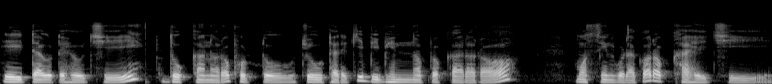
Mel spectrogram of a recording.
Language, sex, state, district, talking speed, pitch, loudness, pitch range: Odia, male, Odisha, Nuapada, 95 wpm, 105 Hz, -18 LUFS, 100-110 Hz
